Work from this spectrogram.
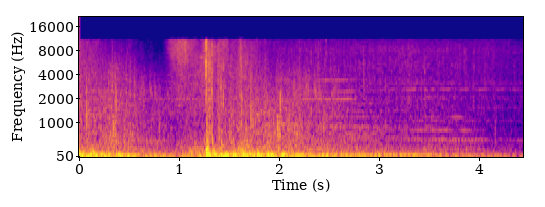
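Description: Confringo spell explosion in a Harry Potter video game, one deep booming blast with a rumbling tail that slowly fades, loud and close.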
